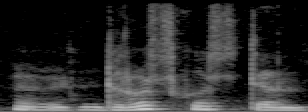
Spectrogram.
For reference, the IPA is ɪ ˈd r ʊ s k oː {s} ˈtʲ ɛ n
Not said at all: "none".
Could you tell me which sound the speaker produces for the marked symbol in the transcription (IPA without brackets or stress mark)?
s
